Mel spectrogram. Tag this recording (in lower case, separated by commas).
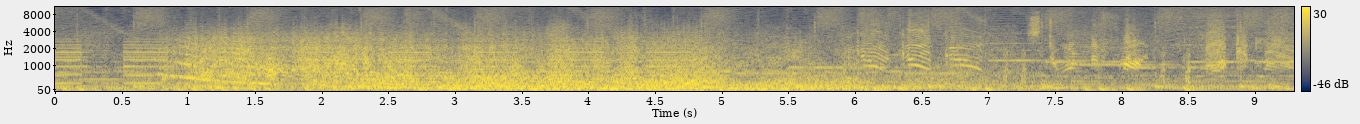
music, speech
